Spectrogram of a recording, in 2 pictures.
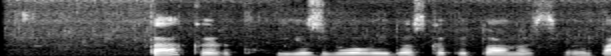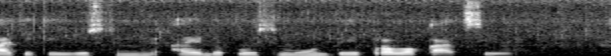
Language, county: Lithuanian, Klaipėda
